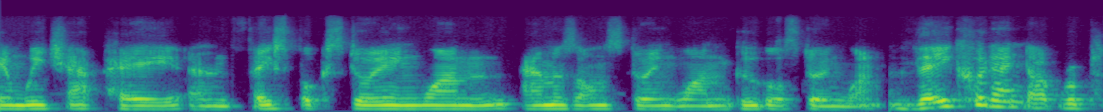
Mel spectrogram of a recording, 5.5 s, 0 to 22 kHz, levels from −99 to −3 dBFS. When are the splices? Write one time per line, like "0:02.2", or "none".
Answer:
0:04.5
